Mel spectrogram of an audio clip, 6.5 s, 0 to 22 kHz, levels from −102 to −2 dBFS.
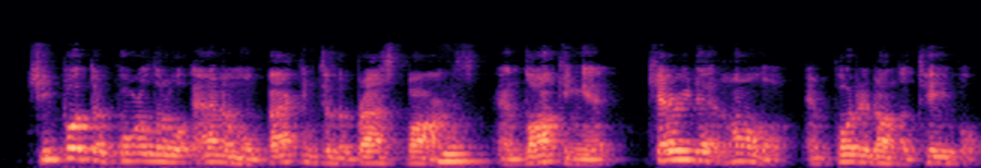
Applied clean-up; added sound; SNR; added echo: neural mask model DeepFilterNet 3.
